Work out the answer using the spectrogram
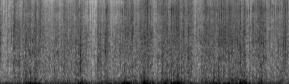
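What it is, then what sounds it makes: Crinkled tissue paper. A large, thin sheet of yellow-green textured tissue paper is held up and crinkled with the fingertips of both hands. The result is a steady, bright crinkling and crackling, with sharper crunches standing out now and then over a soft low rustle.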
